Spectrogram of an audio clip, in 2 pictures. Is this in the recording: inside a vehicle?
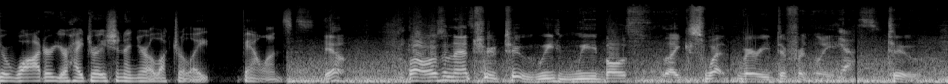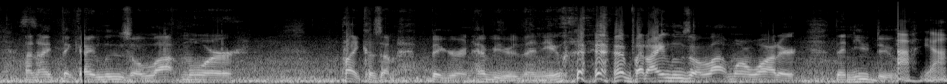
yes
